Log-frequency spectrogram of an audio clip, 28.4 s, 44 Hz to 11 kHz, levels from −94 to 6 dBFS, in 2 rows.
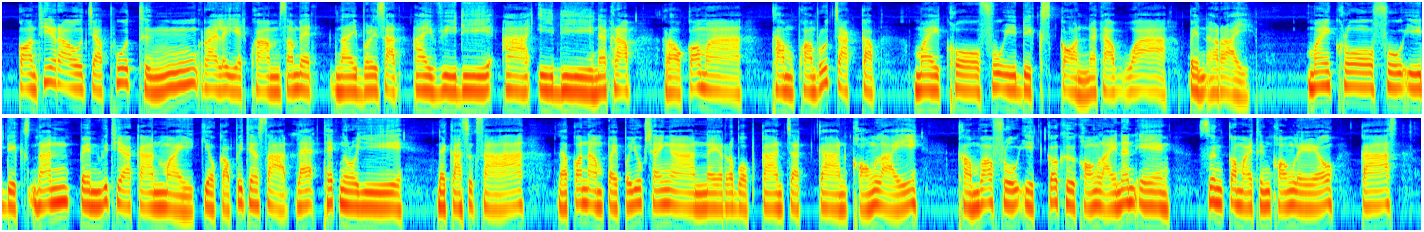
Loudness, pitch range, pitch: -16 LUFS, 135-155 Hz, 145 Hz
